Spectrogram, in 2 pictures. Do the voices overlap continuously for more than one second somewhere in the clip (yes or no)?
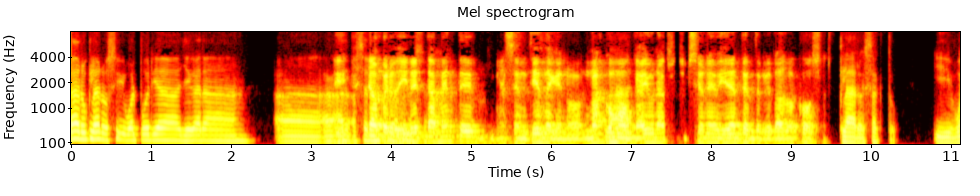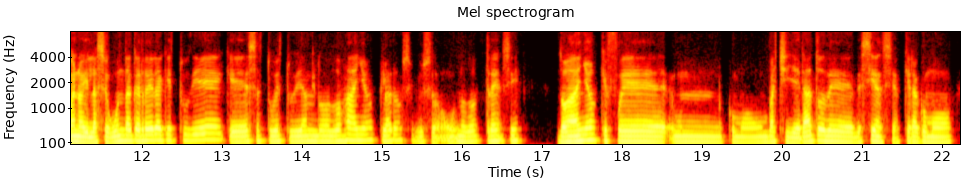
yes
